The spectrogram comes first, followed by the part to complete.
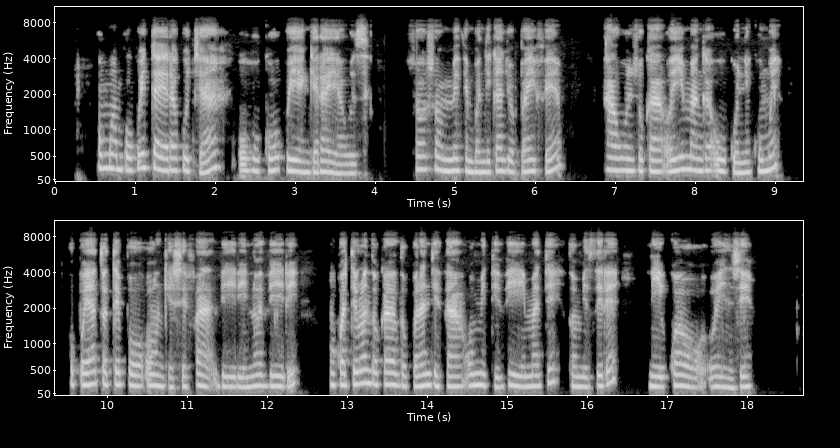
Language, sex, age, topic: Oshiwambo, male, 25-35, agriculture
